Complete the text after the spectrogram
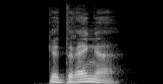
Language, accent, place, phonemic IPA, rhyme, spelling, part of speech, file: German, Germany, Berlin, /ɡəˈdʁɛŋə/, -ɛŋə, Gedränge, noun, De-Gedränge.ogg
- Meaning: 1. crowd 2. hustle 3. jostle 4. pushing and shoving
